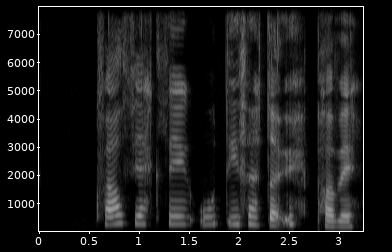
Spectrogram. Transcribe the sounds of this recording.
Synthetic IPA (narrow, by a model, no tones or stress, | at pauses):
kʰv̥aːðfjɛhkθɪɣuːt̪iθɛht̪aʔʏhphaːvɪ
